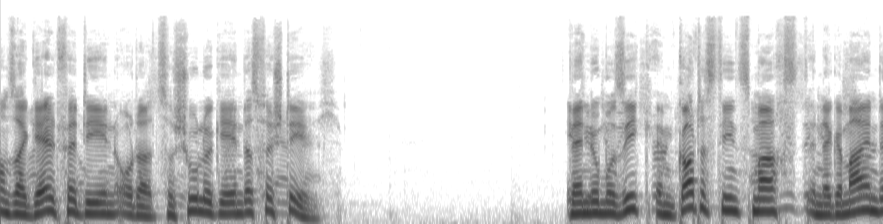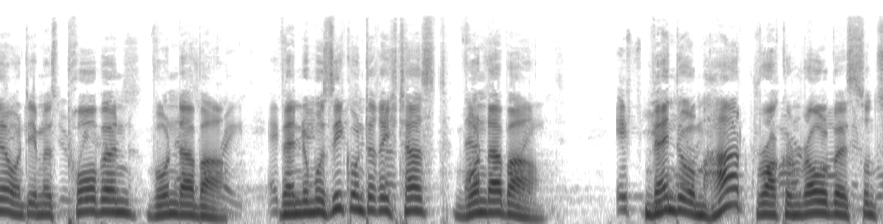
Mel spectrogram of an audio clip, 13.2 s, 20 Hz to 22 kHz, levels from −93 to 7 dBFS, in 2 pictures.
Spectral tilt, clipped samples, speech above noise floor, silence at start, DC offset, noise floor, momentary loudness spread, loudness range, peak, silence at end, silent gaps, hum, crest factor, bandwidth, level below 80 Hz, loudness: -7.5 dB/octave; under 0.1%; 51 dB; 0 s; under 0.1%; -71 dBFS; 7 LU; 5 LU; -6 dBFS; 0 s; none; none; 16 dB; 13.5 kHz; -52 dBFS; -21 LUFS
